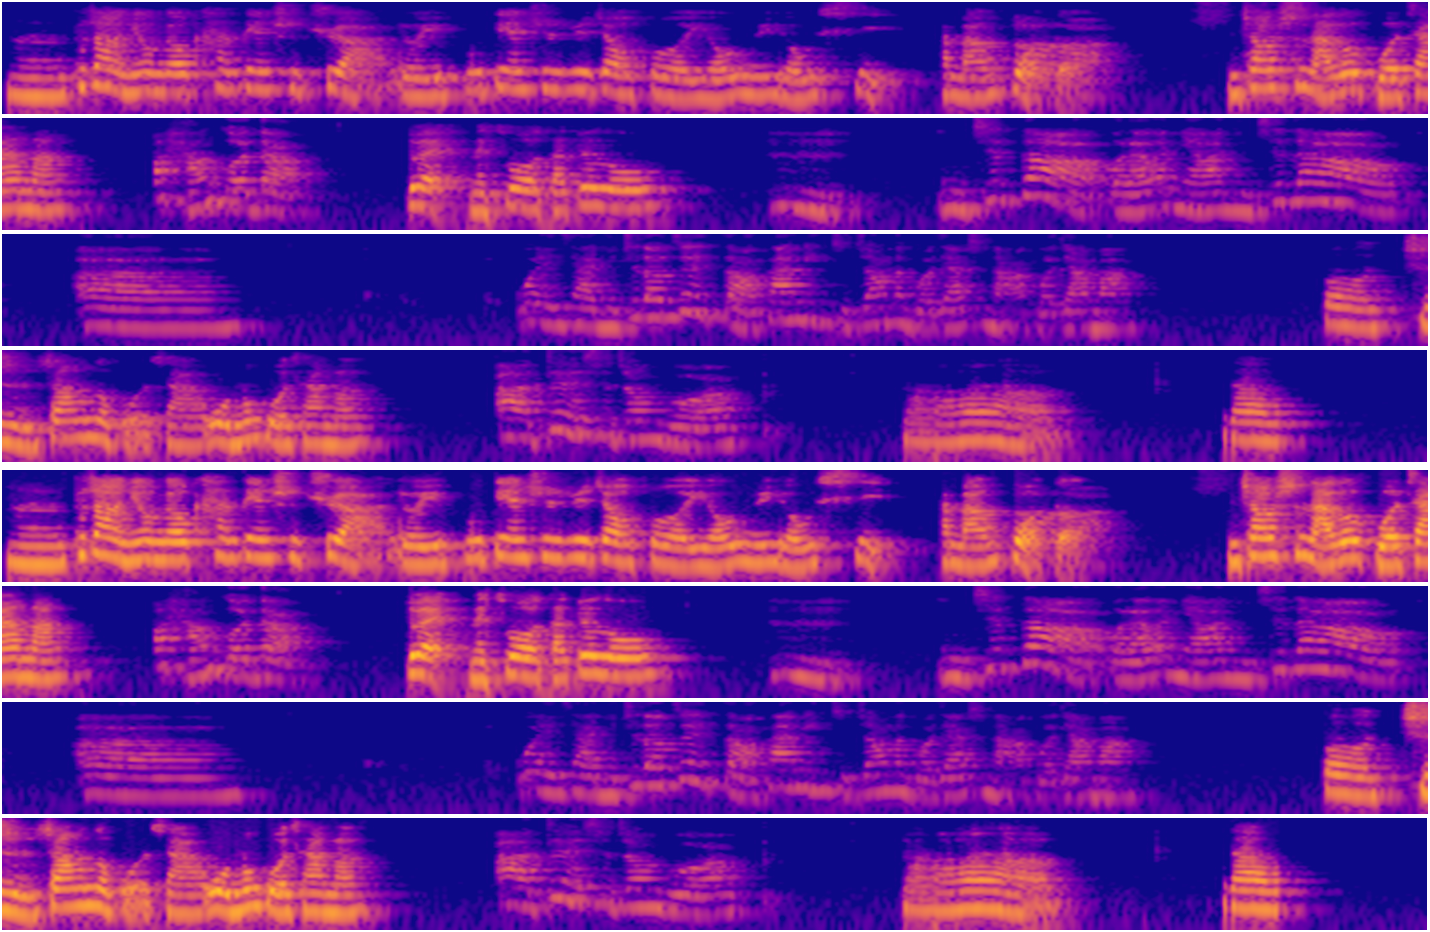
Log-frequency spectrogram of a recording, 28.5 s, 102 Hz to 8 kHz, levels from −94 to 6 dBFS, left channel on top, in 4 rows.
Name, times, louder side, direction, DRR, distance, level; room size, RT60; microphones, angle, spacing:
voice 1, 0.0-4.4 4.7-5.4 6.1-7.5 9.1-10.4 20.9-23.2 25.9-26.7 27.5-27.8, right 7 dB, 75° right, 0.3 m, -23 dB
voice 2, 5.0-5.5 6.0-6.5 7.9-8.7 10.9-11.4 11.8-14.1 14.6-15.5 16.8-19.9 23.8-25.1, equal, 15° left, 3.0 m, -44 dB
10.5 x 8.4 x 2.6 m
head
